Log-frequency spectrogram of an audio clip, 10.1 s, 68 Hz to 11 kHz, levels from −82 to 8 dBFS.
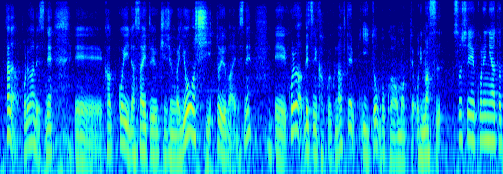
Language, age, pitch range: Japanese, 20-39, 110-150 Hz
